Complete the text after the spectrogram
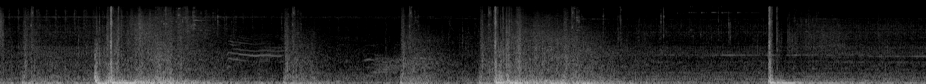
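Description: Gunshots boom loudly, each followed by a rolling echo.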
